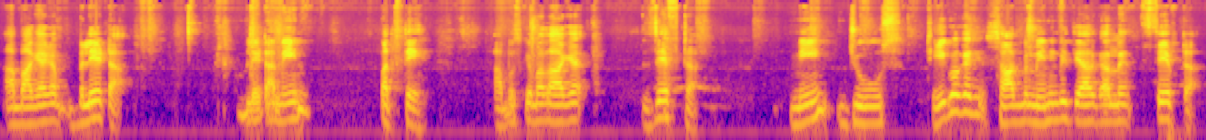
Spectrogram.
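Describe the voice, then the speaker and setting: In an unhurried, slightly high, gravelly and somewhat bright voice, a man lectures patiently on German pronunciation, with a little hiss or hum audible. He reads each word on his list and its meaning, repeatedly tagging on "theek ho gaya ji."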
